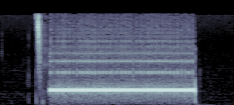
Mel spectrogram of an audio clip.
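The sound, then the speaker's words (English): One long, steady telephone ringing tone sounds loud and alone on an outgoing call, right after a brief click from the dialing. “And I'm just going to let it dial. And all right. One ringy dingy.”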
